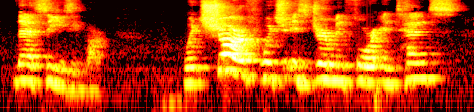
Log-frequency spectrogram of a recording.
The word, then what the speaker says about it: Scharf: wife's episode and today we are drinking yeaa Shar did I say it right Shar yeah Shar okay we're good Teresa if you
